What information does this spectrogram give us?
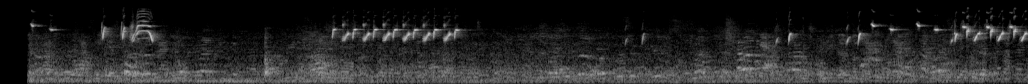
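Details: European goldfinch singing in the authentic Wideni song style: bright, high twittering phrases with rapid runs of repeated notes and thin descending whistles, set against a low murmur of voices in the background.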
